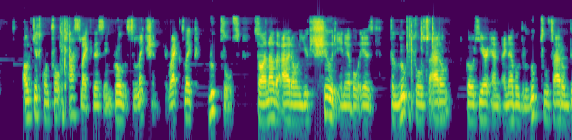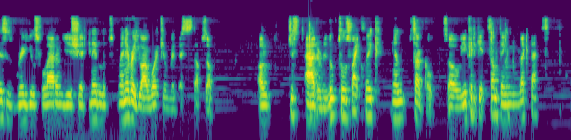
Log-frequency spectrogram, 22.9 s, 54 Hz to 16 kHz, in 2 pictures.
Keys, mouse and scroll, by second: 0.0 middle click, 1.2 ctrl+KP_Add, 2.9 right click, 5.2 click, 18.1 right click, 20.2 middle click, 20.8-21.2 scroll down 3, 21.2 KP_1, 21.5 KP_3, 21.8 KP_1, 22.1-22.4 scroll up 3, 22.7 shift+middle click.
